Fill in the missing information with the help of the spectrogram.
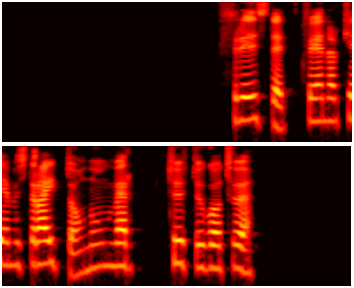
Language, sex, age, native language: Icelandic, female, 40-49, Icelandic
